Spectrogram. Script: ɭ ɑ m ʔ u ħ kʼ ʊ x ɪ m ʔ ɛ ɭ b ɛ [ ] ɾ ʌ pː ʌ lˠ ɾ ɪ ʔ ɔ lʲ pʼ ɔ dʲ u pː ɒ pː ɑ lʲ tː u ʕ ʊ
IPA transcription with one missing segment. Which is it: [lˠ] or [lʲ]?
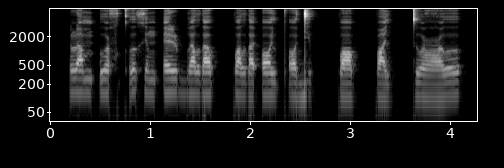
lˠ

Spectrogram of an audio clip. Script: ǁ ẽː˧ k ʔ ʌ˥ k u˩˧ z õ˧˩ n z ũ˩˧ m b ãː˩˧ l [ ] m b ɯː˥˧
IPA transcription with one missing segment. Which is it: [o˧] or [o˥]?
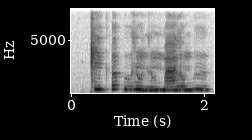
o˧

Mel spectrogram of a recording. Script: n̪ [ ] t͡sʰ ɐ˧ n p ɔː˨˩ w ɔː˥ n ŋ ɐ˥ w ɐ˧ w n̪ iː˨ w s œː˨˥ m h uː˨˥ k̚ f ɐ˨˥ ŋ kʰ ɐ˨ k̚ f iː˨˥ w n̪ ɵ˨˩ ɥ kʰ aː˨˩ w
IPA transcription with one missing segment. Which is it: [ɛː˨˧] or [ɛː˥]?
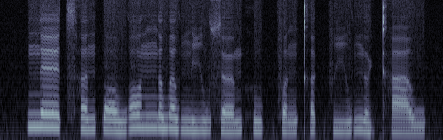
ɛː˥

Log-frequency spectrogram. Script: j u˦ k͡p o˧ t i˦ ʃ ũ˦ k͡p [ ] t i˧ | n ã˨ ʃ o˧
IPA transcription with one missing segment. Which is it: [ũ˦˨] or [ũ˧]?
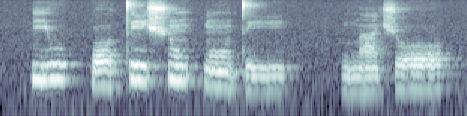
ũ˦˨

